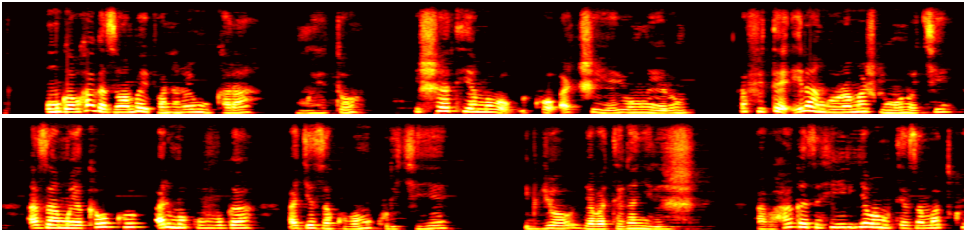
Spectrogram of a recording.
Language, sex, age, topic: Kinyarwanda, female, 36-49, government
